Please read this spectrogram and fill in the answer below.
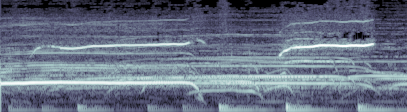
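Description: Bagpipes playing long held notes with slides, over a steady low beat, while a crowd cheers and whoops.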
